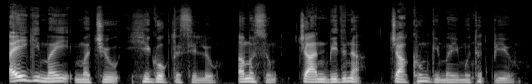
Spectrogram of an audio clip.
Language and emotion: Manipuri, neutral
